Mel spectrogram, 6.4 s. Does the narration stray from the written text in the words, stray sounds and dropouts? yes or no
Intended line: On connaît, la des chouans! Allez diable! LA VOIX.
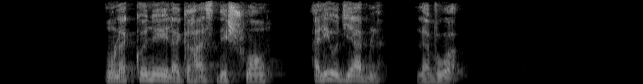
yes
